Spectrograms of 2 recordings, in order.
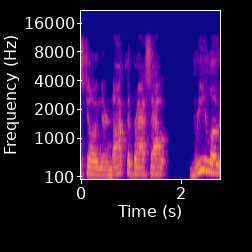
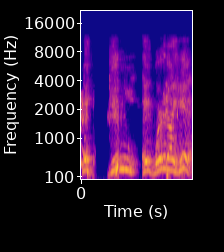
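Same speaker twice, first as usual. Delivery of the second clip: acted, raised, high-pitched calling shout; 8 semitones higher, 6 dB louder than usual. Recounting asking the spotter for a correction, retelling a shout. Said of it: "I'm shouting to the guy".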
